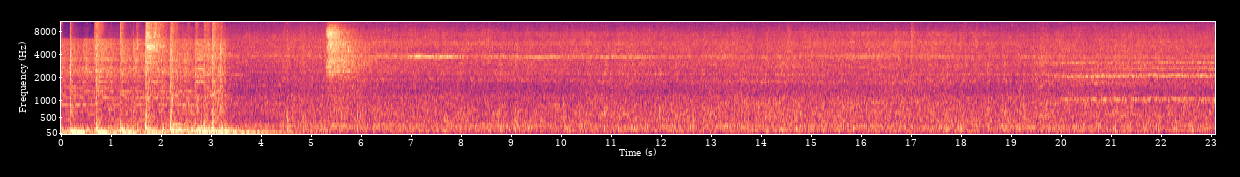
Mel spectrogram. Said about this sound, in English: Of the 1611 Azuma service to London King's Cross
